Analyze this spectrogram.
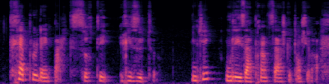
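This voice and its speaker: At a moderate pace, a woman speaks in an animated tone at medium pitch. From Ontario, Canada (Franco-Ontarian). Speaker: dog trainer. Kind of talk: casual explainer video.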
